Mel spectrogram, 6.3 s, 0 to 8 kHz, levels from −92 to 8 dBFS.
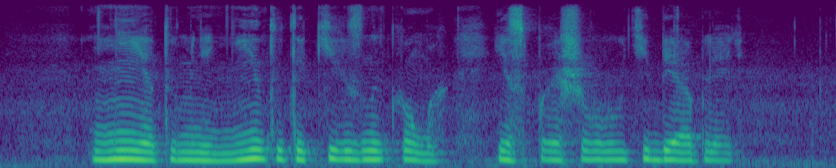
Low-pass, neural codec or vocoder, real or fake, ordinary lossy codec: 7.2 kHz; vocoder, 44.1 kHz, 80 mel bands, Vocos; fake; none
